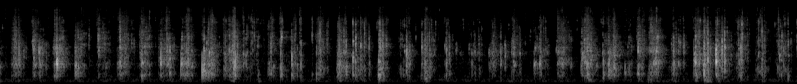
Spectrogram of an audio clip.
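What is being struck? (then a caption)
Plastic water bottle. A hand with long pink nails squeezes and shakes a hollow, clear, crinkled plastic water bottle with a white cap and blue label. It gives a rapid, steady run of sharp crackling and crinkling clicks. The texture is bright, with no low end.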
